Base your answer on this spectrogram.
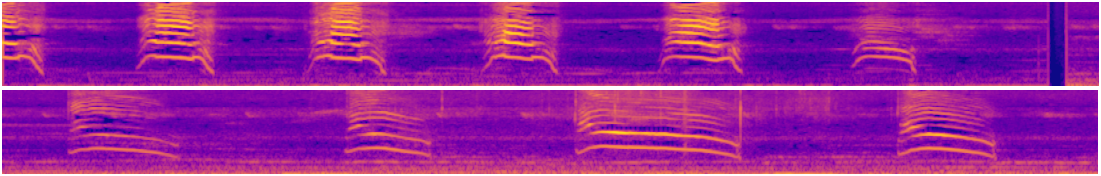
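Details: Kitten crying for its mother, which has left it: several short, high mews, then after a cut, longer and lower drawn-out cries that arch up and slide down, over a steady background hum.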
